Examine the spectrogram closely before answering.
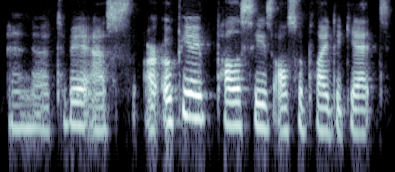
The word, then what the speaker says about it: OPA: And it is actually pronounced OPA.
